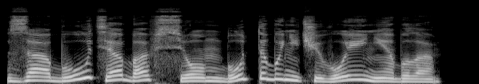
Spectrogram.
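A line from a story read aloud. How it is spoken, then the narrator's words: Drawled. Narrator (Russian): Светлана протянула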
